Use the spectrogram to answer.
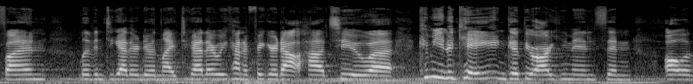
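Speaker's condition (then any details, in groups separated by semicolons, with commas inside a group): No condition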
